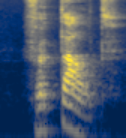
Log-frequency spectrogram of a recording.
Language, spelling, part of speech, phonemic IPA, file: Dutch, vertaald, verb, /vərˈtalt/, Nl-vertaald.ogg
- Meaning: past participle of vertalen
